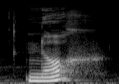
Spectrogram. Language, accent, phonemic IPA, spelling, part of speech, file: German, Austria, /no/, noch, adverb / conjunction, De-at-noch.ogg
- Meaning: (adverb) 1. still, yet (up to and including a given time) 2. still, eventually, sometime (at an unspecified time in the future)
